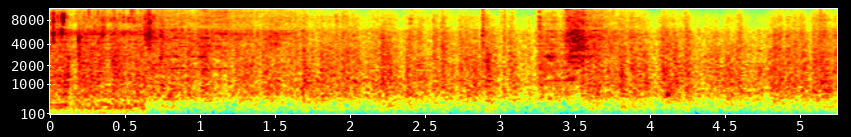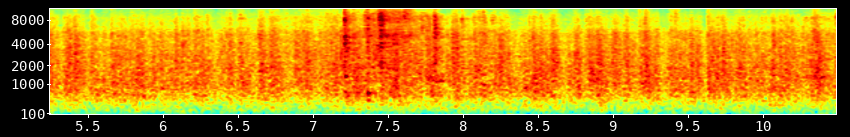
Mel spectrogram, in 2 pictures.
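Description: Steady heavy rain drumming on a cabin roof, a dense, even crackling patter.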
